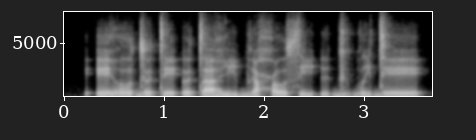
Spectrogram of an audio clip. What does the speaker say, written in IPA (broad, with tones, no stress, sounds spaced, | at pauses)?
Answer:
ʔ e˩˥ ɦ o˦˨ d ɵ˩˧ t e˩˧ ʔ ɵ˩˥ t a˩˥ ɦ i˩˧˩ b ɨ˩˥ ħ o˩˧ s i˧˩˧ ʔ ɨ˩˧ ɡ ɨ˩˧ ɡʷ i˩˧ d e˩˧˩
